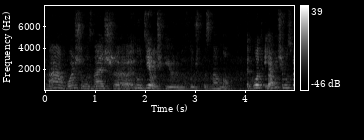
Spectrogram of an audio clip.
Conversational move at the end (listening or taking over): listening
